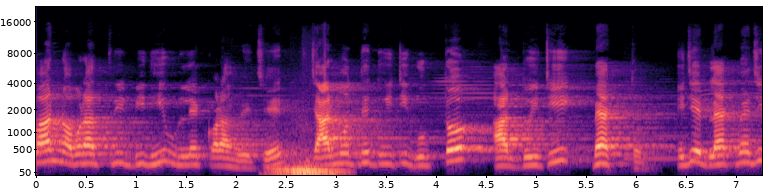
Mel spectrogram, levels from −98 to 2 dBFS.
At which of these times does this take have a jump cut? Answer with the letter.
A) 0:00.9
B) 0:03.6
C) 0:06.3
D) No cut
C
